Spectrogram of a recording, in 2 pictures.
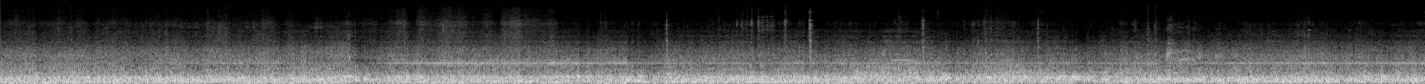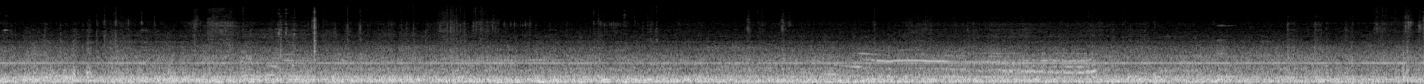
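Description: JR West 221 series electric train running, heard from just behind the driver's cab: a steady rumble of wheels on rail, with a steady high tone joining about four seconds in. A few brief squeals come near the end as the train runs into a station.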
